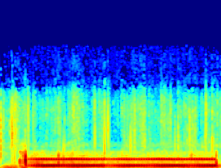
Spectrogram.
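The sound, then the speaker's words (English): A telephone call to a caterer in Chicago sounds as one steady, unbroken line tone that holds evenly for about two seconds on its own. “Now, we're going to call Chicago tonight. We're going to call a caterer there.”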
